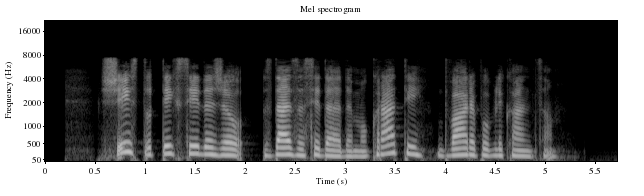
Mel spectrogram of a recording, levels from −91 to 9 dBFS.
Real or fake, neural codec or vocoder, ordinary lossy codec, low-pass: fake; codec, 16 kHz in and 24 kHz out, 1 kbps, XY-Tokenizer; none; 7.2 kHz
